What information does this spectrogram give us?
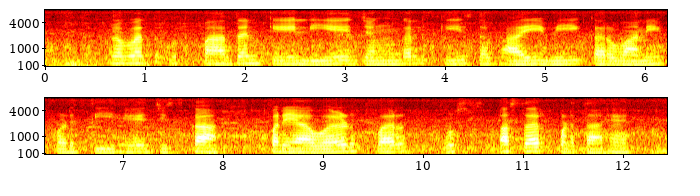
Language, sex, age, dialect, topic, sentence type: Hindi, female, 18-24, Kanauji Braj Bhasha, agriculture, statement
